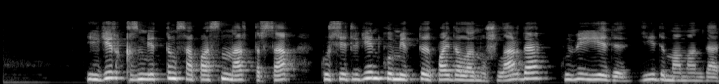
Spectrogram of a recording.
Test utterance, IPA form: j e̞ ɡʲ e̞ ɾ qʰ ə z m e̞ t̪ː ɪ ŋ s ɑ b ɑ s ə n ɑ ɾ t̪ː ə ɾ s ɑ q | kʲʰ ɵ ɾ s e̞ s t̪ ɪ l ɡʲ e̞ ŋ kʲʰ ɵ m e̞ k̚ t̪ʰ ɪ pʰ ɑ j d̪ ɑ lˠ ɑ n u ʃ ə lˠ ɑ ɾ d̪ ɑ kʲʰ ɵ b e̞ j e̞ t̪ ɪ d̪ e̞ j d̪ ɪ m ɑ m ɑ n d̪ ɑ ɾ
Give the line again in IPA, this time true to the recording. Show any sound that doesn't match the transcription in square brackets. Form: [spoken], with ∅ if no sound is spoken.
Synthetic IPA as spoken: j e̞ ɡʲ e̞ ɾ qʰ ə z m e̞ t̪ː ɪ ŋ s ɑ [p] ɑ s ə n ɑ ɾ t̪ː ə ɾ s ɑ q | kʲʰ ɵ ɾ s e̞ [∅] t̪ ɪ l ɡʲ e̞ ŋ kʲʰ ɵ m e̞ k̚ [t̪] ɪ pʰ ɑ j d̪ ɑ lˠ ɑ n u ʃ ə lˠ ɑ ɾ d̪ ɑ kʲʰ ɵ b e̞ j e̞ [d̪] ɪ d̪ e̞ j d̪ ɪ m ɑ m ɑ n d̪ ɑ ɾ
